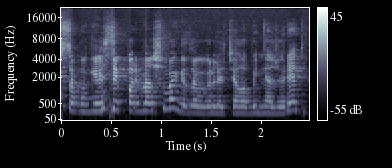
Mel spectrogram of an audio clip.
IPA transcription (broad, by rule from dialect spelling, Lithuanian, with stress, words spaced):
sɐˈkɐʊ ɡʲɪ ʋʲɪs ˈtʲiɛk pɐrʲʋʲɛʃˈmɐ ɡʲɪ ɡɐˈlʲɪ ˈt͡ʃʲɛ lˠɐˈbɐɪ nʲɛʒʊˈrɘtʲ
